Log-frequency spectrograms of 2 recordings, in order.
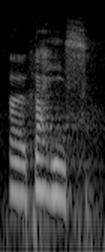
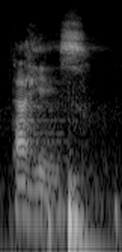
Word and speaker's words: tähis: How do you say the sign? – Which sign? – Sign between you and me. – Tähis. – Tähis. Okay.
